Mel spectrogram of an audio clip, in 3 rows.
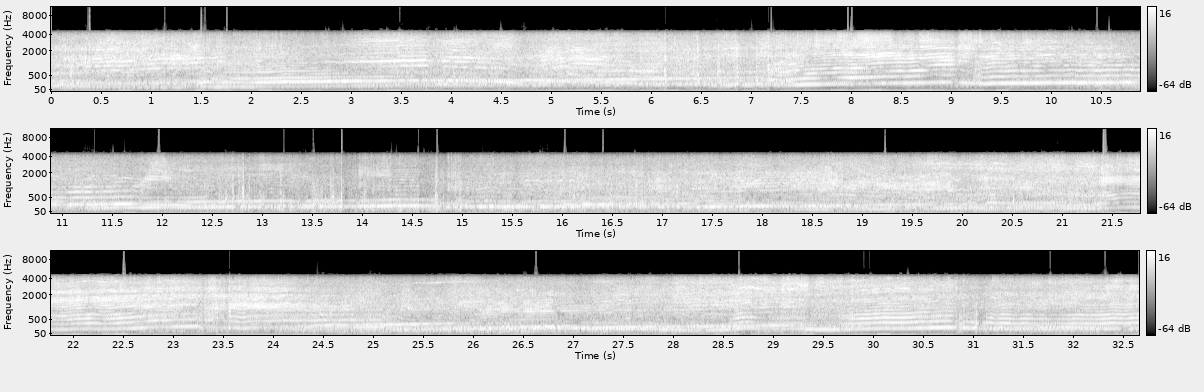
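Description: Autobianchi A112 hatchback's four-cylinder engine driven hard through a slalom course: it revs up and drops back again and again as the car accelerates and slows between the gates.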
